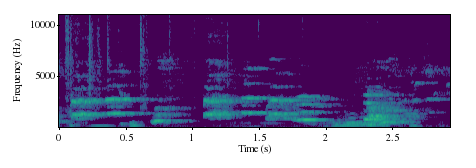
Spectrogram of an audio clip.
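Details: Two small Bichon dogs, with pigeons nearby, give high, tonal yapping barks and whiny yelps in quick bursts, several in three seconds, with some background noise.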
